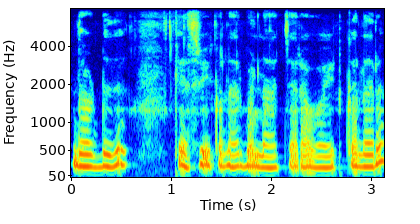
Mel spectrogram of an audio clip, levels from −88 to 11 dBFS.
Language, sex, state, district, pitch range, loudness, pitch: Kannada, female, Karnataka, Belgaum, 205-245 Hz, -15 LUFS, 215 Hz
